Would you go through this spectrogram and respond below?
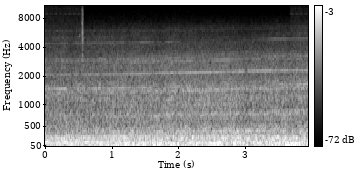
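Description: Steady whining roar of a RAZBAM AV-8B Harrier jet engine in DCS World, heard from the cockpit during a vertical-takeoff-mode landing approach, a continuous broad rumble with no talk.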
